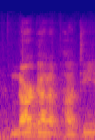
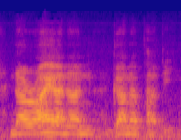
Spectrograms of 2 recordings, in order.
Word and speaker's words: Narayanan Ganapati: Narganapati. It's actually Narani. I always mispronounce his name. Narayanan Ganapati.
